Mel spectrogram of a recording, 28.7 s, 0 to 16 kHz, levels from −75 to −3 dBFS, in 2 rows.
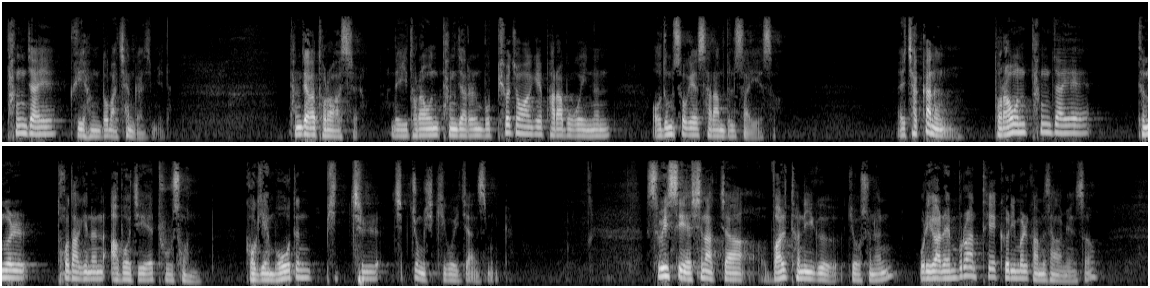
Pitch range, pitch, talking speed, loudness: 115-150 Hz, 130 Hz, 255 characters per minute, -22 LUFS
